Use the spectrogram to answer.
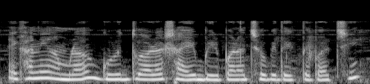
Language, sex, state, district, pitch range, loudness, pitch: Bengali, female, West Bengal, Alipurduar, 220-260 Hz, -10 LUFS, 230 Hz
